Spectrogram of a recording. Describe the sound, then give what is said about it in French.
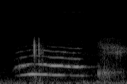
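A young daughter cries in the background with a faint, drawn-out wail at a steady pitch, followed after a brief gap by a shorter whimpering cry. “Non, non, j'ai juste ma fille qui pleure derrière, ça me déstabilise un peu.”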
